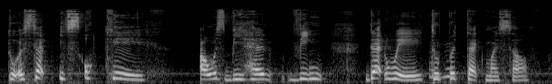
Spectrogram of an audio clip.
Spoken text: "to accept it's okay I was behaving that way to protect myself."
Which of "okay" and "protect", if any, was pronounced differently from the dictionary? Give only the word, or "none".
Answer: none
